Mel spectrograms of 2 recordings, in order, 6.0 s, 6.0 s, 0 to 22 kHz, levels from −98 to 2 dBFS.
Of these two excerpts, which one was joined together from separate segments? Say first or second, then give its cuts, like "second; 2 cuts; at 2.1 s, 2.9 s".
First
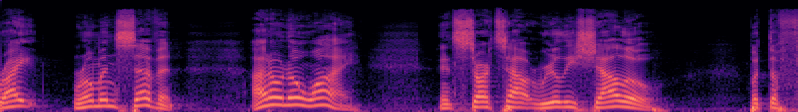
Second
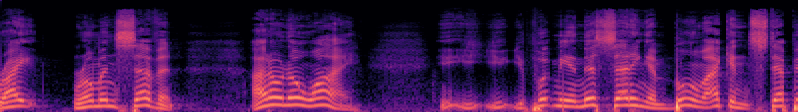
first; 1 cut; at 3.1 s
